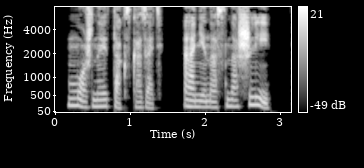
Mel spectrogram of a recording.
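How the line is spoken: Growling boy. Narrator (Russian): прорычал мальчишка

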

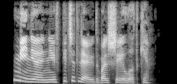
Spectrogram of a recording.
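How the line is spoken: Snorting. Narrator (Russian): фыркнула Беттина

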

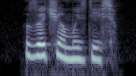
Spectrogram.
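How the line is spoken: Calm, suppressed trembling. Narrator (Russian): старалась говорить спокойно, с трудом сдерживая дрожь

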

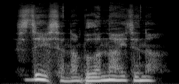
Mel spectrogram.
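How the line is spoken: Whisper. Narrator (Russian): прошептал лорд Блэквуд

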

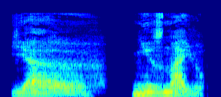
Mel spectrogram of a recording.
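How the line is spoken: Muffled reply, head down. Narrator (Russian): глухо ответил Крок, не поднимая головы

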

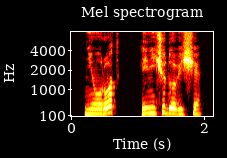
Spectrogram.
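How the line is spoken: Soft objection. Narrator (Russian): мягко возразил Длик

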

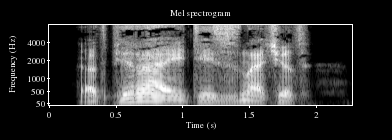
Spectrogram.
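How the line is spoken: Hissed with snakelike whistle. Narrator (Russian): прошипел дознаватель с присвистом по-змеиному

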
